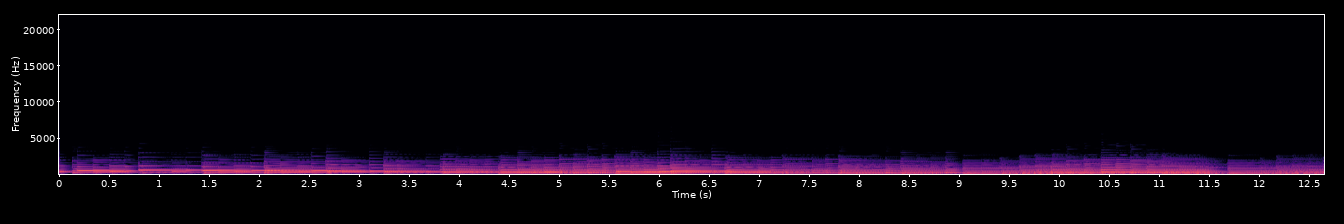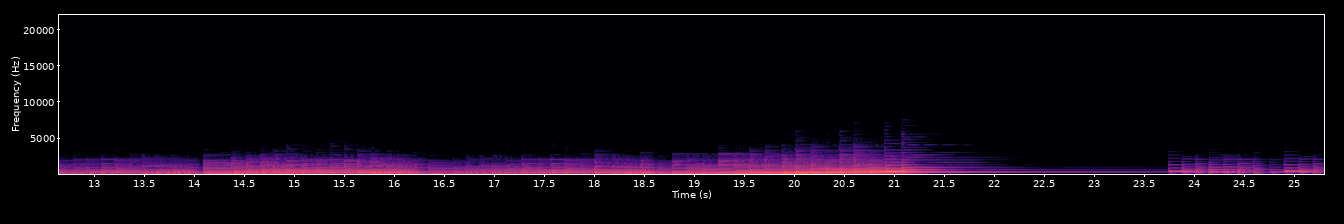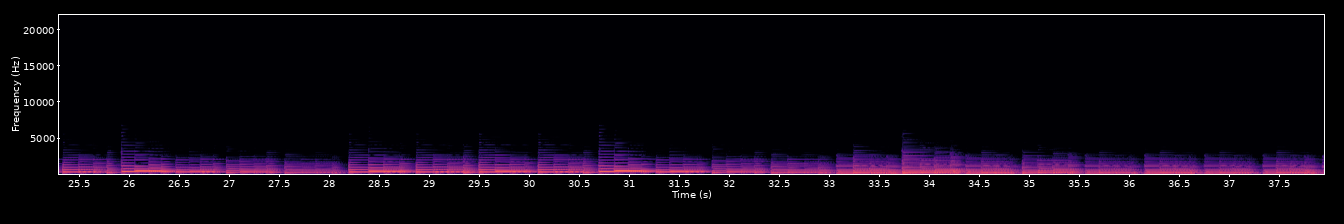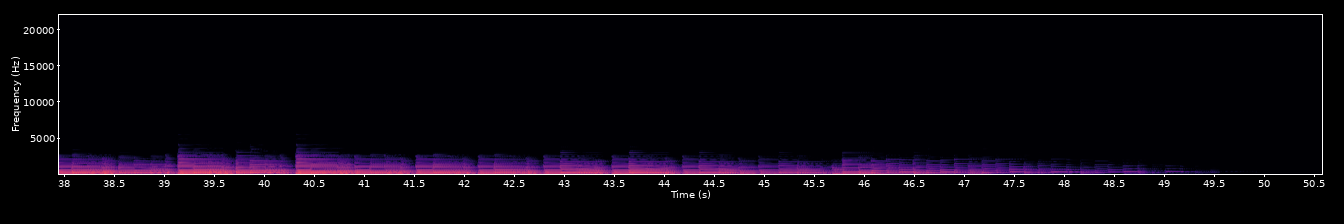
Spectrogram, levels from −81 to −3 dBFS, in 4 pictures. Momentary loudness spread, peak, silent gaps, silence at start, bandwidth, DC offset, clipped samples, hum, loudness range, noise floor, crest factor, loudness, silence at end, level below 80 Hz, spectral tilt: 12 LU; -16 dBFS; none; 0 s; 6 kHz; under 0.1%; under 0.1%; none; 9 LU; under -90 dBFS; 18 dB; -35 LUFS; 1.5 s; -62 dBFS; -8 dB/octave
